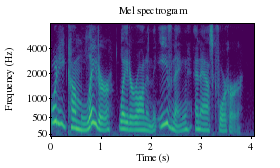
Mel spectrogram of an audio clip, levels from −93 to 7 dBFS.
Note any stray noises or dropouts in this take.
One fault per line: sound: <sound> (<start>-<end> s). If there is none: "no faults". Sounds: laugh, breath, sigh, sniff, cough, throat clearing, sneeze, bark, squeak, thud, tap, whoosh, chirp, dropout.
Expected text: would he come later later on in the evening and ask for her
no faults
